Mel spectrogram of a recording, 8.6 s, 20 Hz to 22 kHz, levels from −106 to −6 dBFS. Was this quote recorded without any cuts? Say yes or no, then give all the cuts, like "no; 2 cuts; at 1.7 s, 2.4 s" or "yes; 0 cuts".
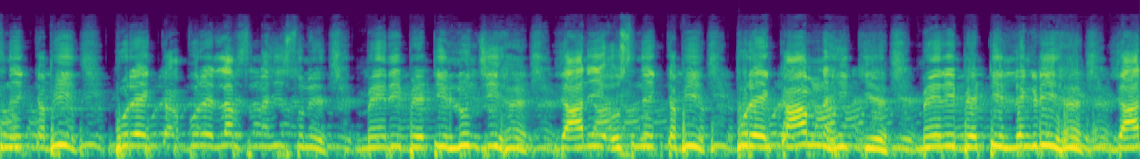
yes; 0 cuts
